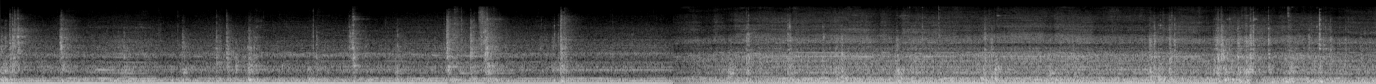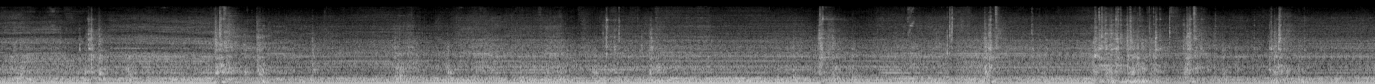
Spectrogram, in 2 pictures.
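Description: An excavator bucket scrapes and digs into soil.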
